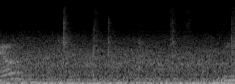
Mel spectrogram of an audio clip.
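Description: Footsteps and white-cane taps climbing the last steps out of an underground station: sharp taps about three a second over a low, steady rumble of city traffic.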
